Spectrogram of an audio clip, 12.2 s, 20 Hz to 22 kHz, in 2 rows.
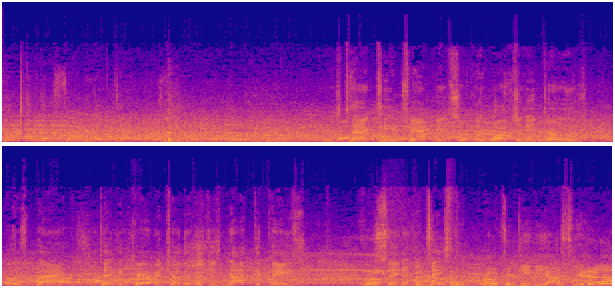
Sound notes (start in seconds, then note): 0.1 claps; 1.6 crowd booing drowns out ref speaking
